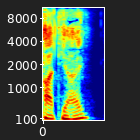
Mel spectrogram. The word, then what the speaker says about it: Hat Yai: Haitai, I think it's called. – In Haitai. – And no, Hat Yai. – I always say it wrong. That's why I said it like that.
